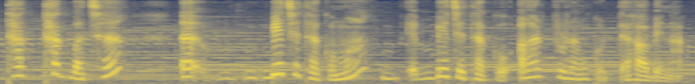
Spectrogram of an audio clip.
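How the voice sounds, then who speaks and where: An actress playing an elderly, doting village mother in a radio drama, plaintive and halting. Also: fairly high pitch, sing-song. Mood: kindly, chatty. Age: older. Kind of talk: Bengali radio drama acting. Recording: music behind the voice.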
